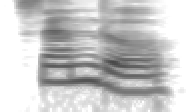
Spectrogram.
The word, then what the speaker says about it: sandal: sandal. 자, 샌달. 자, A가 두 개가 있지만 뒤에 있는 A는 발음되지 않습니다. sandal.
